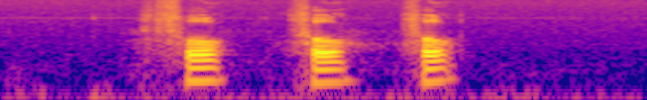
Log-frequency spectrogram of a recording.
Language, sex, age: Norwegian, male, 32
